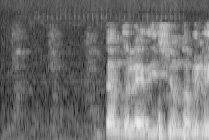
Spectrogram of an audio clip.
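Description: A middle-aged man talks calmly into a microphone.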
